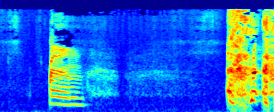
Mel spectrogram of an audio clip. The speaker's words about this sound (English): sorry. I apologize for the, a little bit of extra, coughing, but yeah.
